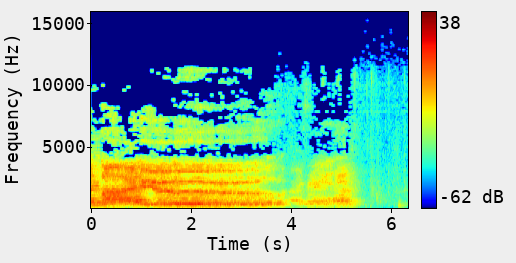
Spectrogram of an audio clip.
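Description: A man sings loudly with feeling through a microphone, then falls silent.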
